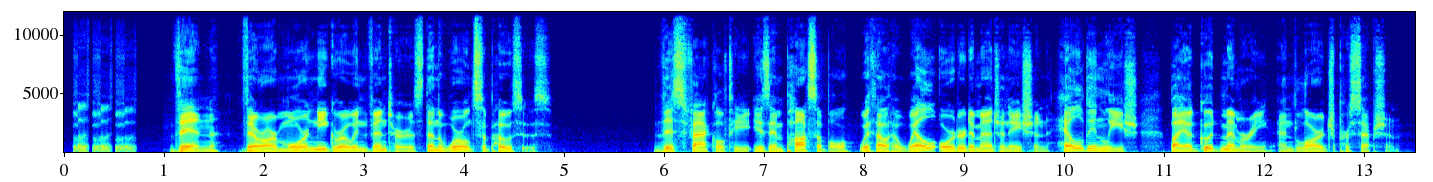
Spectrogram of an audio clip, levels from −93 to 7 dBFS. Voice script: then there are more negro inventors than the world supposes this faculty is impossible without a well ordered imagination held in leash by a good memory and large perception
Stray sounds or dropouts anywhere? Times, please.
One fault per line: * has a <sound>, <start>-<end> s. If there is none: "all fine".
* has a laugh, 0.1-0.7 s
